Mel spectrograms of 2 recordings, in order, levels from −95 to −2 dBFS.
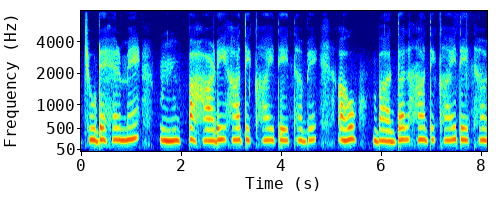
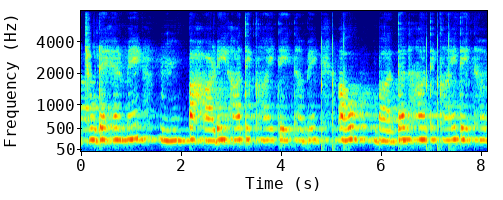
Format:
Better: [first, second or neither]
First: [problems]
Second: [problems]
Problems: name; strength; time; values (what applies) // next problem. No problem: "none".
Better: first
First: none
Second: noise reduction (neural separator model SepFormer DNS4)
